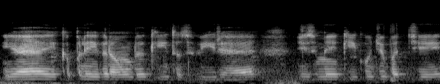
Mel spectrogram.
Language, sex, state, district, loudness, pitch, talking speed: Hindi, male, Chandigarh, Chandigarh, -21 LUFS, 120 Hz, 150 wpm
